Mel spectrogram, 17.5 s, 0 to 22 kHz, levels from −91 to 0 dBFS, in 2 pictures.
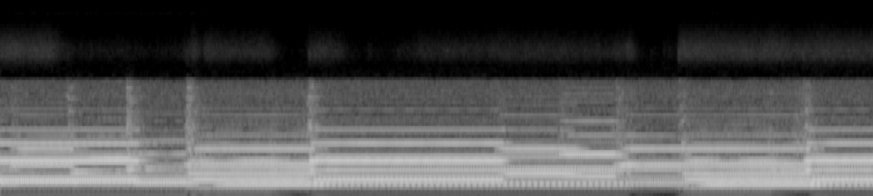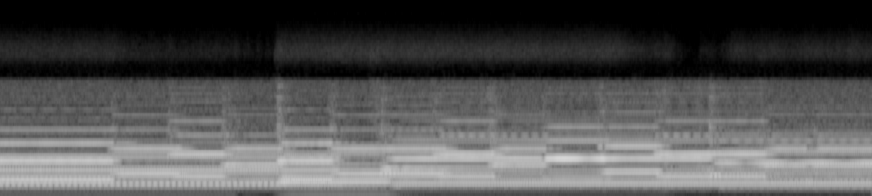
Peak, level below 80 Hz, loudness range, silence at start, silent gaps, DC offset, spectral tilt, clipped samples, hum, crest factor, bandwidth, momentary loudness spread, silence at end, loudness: -8 dBFS; -60 dBFS; 1 LU; 0 s; none; under 0.1%; -6 dB/octave; under 0.1%; none; 12 dB; 9.2 kHz; 4 LU; 0 s; -21 LUFS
